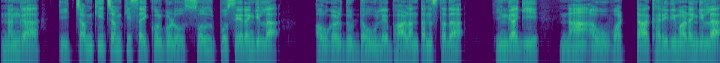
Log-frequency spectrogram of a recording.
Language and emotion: Kannada, disgusted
